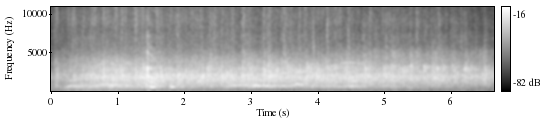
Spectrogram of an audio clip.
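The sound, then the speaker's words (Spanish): An audience of women applauds, a steady, dense wash of clapping that holds at an even level for several seconds with a few faint voices mixed in. “¿Mujeres aplaudan?”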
